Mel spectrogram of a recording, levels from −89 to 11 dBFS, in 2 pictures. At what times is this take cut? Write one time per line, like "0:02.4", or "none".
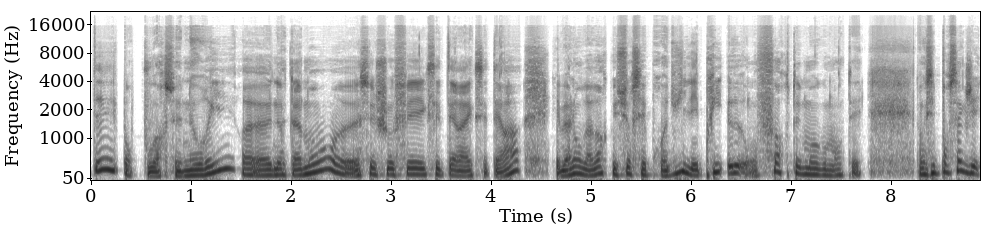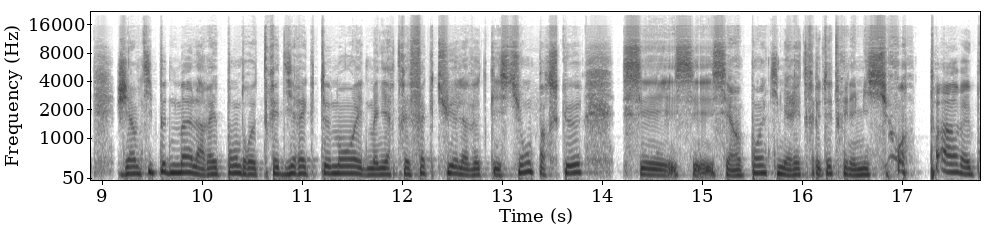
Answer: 0:02.7
0:10.6
0:16.1

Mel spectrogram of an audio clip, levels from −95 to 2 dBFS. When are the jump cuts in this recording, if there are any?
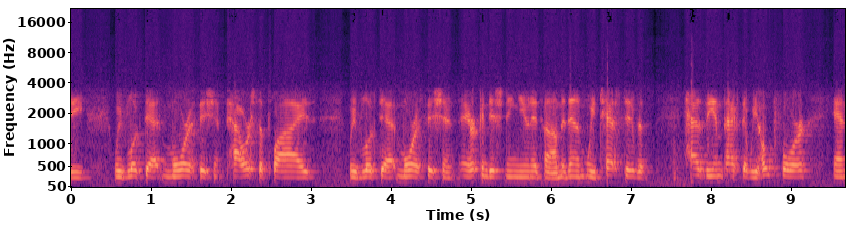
0:05.9
0:07.1

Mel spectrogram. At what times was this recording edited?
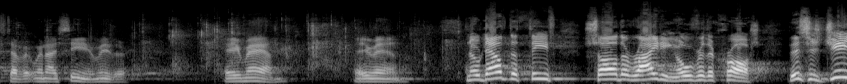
0:04.6

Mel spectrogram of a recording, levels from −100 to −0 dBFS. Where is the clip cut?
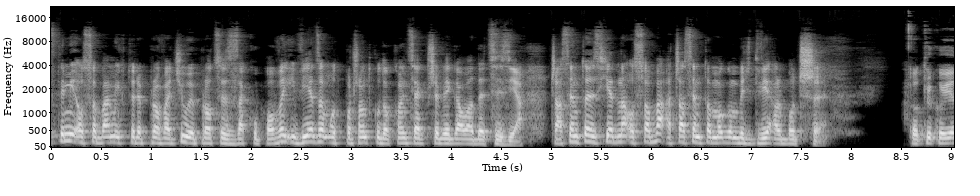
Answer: none

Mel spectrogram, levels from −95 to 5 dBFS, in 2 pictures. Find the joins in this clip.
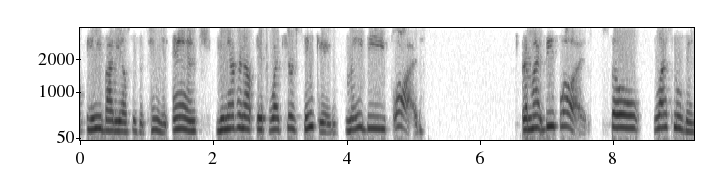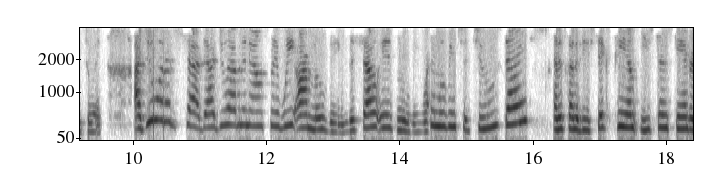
0:14.5

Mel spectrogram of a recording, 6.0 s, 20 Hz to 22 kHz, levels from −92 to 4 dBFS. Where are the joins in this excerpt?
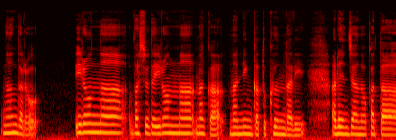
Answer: none

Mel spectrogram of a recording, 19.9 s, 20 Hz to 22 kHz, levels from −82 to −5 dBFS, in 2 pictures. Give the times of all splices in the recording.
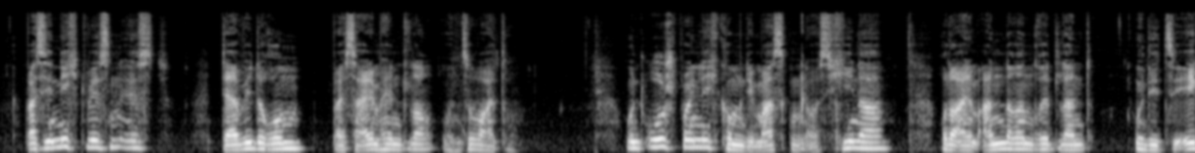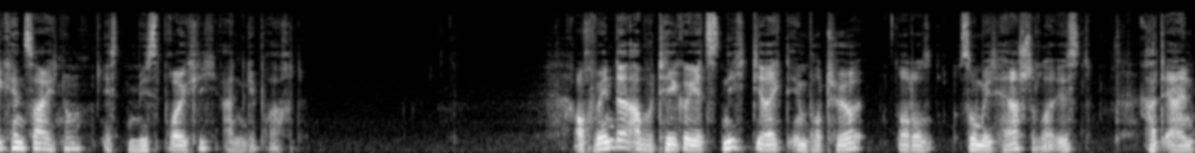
0:01.7

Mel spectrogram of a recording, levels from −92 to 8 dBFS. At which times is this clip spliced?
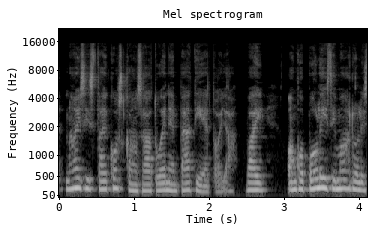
0:02.4

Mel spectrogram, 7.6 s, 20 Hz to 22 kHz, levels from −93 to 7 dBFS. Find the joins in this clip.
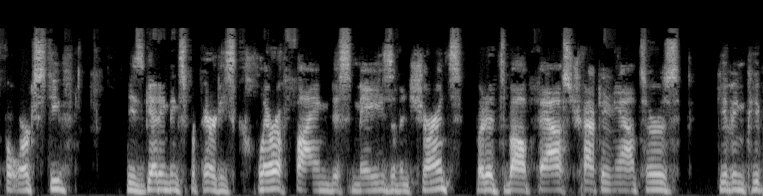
0:04.7

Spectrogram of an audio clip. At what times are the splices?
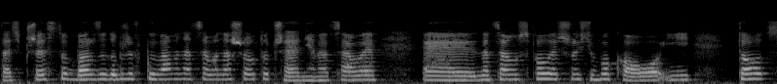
none

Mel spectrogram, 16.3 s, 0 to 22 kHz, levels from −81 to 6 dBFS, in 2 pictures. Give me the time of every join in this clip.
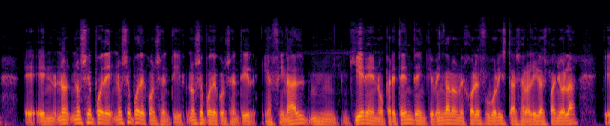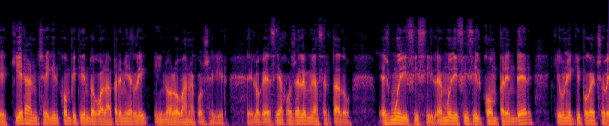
0:03.4
0:11.4
0:13.1

